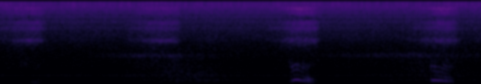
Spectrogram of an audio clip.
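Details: Light snoring from the largest of a group of sleeping animals: soft, faint snoring breaths recurring every couple of seconds, some with a quiet squeaky whistle.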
